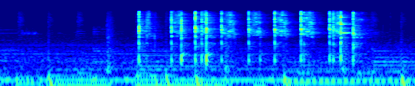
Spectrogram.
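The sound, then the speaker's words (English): A spoon clinks and scrapes while layering ricotta over sweet potato, producing many short, bright metallic taps and scrapes in an uneven rhythm, moderately loud, with no talking. “Next, I'm just going to layer the ricotta on top, and I'm even using the same spoon.”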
